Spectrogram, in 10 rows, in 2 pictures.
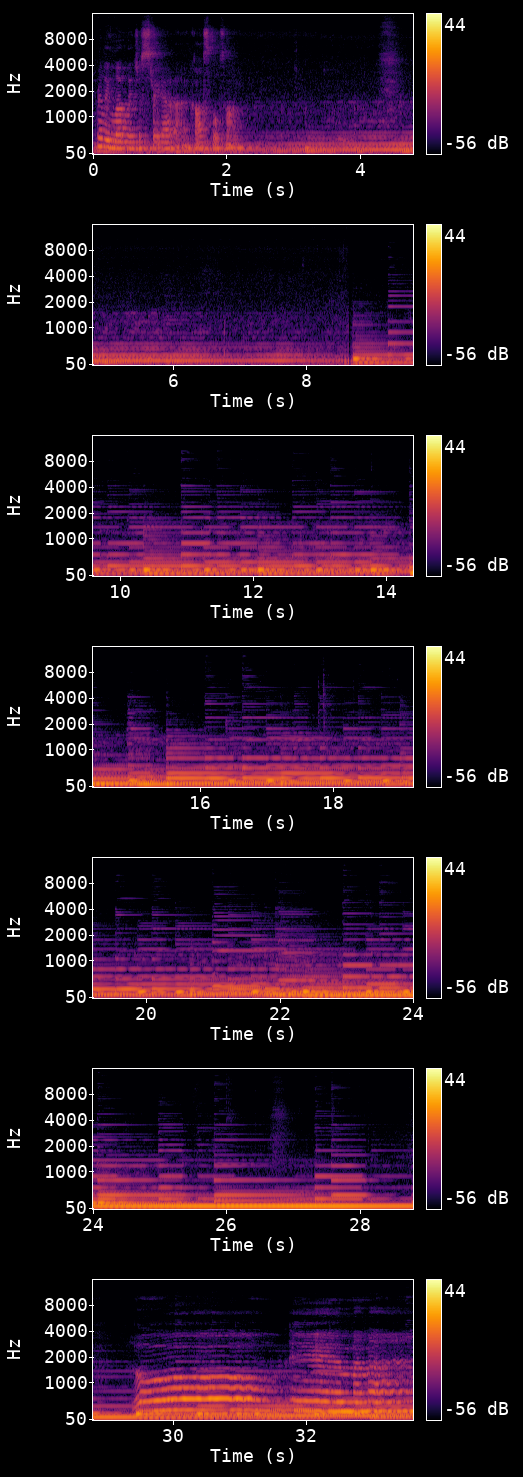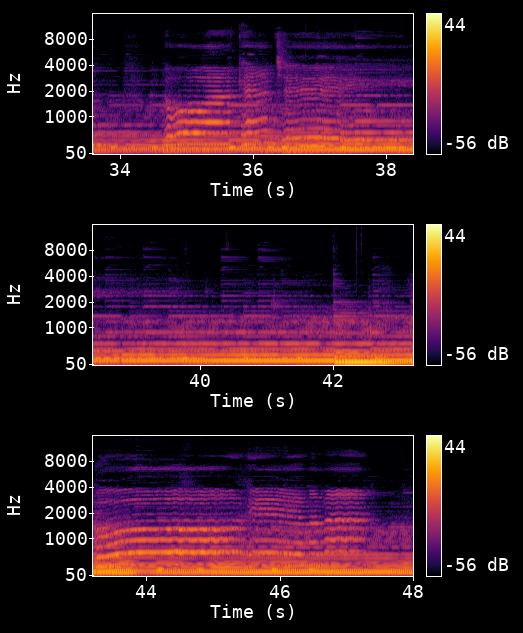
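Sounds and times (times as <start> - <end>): guitar chords ringing: 0.0 - 48.0
woman singing: 29.4 - 41.4, 43.2 - 48.0.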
